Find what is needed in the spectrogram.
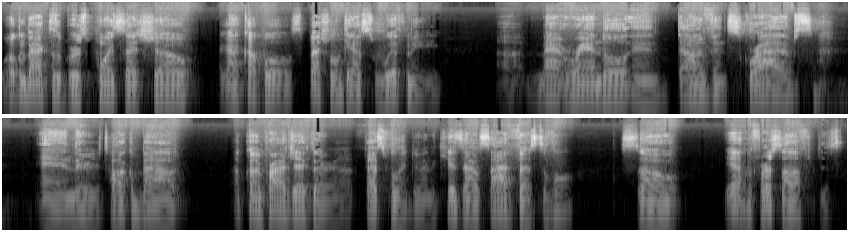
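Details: Adult male speaker; Normal adult male speech.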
